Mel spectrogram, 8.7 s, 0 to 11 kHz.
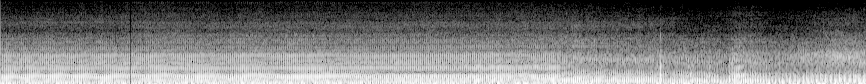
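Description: A 212cc Grom clone motorcycle engine lugs at low revs in fifth gear, a loud, steady close-up drone with dense low harmonics, then sagging and popping unevenly near the end.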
